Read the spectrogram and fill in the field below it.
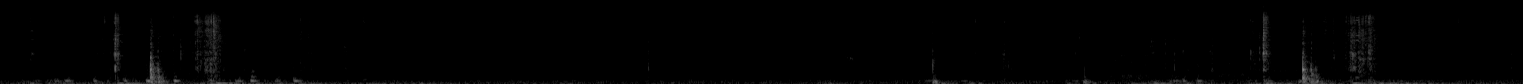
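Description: A foil wrapper crinkles and tears close by.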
